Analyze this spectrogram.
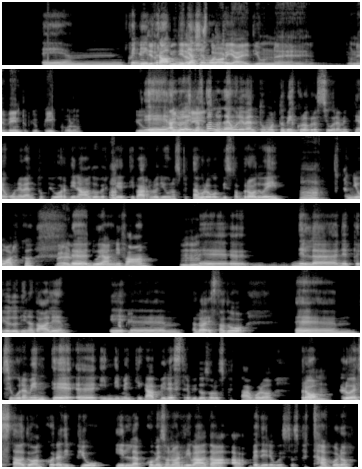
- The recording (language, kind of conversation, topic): Italian, podcast, Qual è un concerto o uno spettacolo dal vivo che non dimenticherai mai?
- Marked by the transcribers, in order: tapping; "New York" said as "niuork"; laughing while speaking: "spettacolo"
